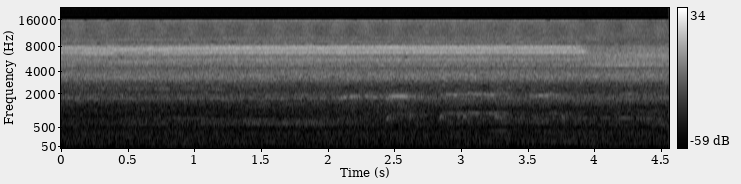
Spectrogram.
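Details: Summer cicada chorus, a continuous high-pitched hissing drone, even in loudness, that cuts off shortly before the end, with faint short chirps underneath.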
